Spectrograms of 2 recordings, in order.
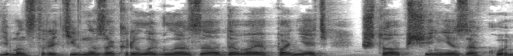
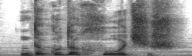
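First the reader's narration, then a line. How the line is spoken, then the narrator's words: Irritated hoarse sick woman. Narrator (Russian): раздраженно прохрипела больная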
